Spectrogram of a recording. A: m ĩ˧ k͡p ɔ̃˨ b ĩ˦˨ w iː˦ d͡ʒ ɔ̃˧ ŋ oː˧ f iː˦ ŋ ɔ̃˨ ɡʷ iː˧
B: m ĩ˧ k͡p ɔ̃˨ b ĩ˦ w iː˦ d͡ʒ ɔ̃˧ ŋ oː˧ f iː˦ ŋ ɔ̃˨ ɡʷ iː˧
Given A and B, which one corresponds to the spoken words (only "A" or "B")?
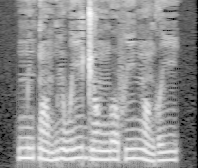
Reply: A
